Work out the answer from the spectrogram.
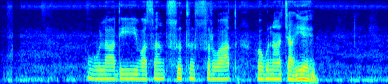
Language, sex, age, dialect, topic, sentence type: Magahi, male, 25-30, Northeastern/Surjapuri, agriculture, statement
